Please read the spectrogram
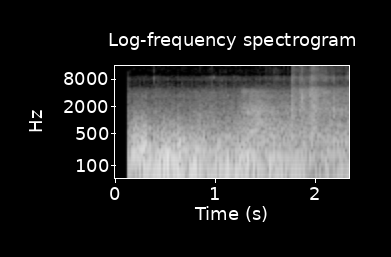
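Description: Wind buffeting the microphone: an uneven low rumble, with more hiss coming in near the end.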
